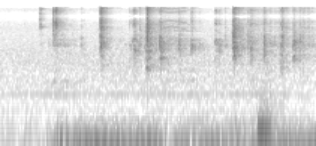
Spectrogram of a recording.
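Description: Typing on a computer keyboard: a quick run of keystrokes starting about half a second in, with one heavier thud near the end.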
